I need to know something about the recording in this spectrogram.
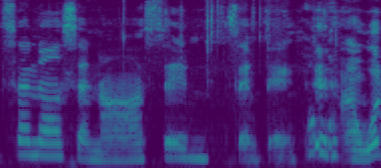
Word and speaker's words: Seno: hi how you guys doing and I am pronouncing it right right Seno yes it's right Seno same same thing and what does your name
